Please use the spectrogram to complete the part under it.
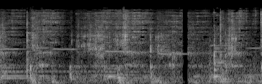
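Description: A spoon stirs chana dal and urad dal dry-roasting in a metal pan, with a steady run of scraping clinks and light rattles of lentils against the pan, close up and with no talking.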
